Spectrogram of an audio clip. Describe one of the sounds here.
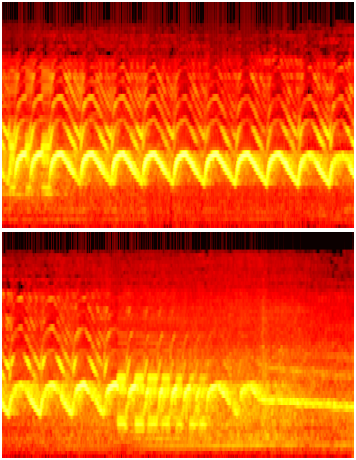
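An ambulance siren yelps rapidly close by.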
